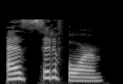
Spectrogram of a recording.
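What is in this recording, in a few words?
"ascidiform", British English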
